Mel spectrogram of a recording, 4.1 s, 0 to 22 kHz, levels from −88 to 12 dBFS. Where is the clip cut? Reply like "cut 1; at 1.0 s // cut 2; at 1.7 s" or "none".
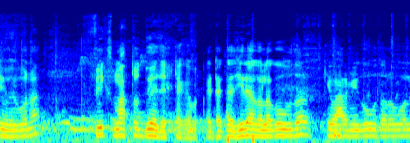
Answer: cut 1; at 1.9 s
